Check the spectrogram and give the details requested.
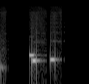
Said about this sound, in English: Huddled in the darkness, listening to the beep of his alarm and the hiss of the escaping air, the pressure diminishing rapidly, his ears popped as if he were in an airplane taking off.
